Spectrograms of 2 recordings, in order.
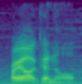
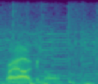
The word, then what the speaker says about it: Cryogonal: Cryogonal, I believe is how it's pronounced.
